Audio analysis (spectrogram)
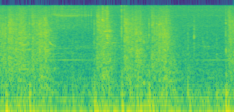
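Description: Dense gunfire in the Deus Ex: Human Revolution video game, a continuous stream of overlapping shots and bursts with a heavy low rumble, loud and close throughout with no talking.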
